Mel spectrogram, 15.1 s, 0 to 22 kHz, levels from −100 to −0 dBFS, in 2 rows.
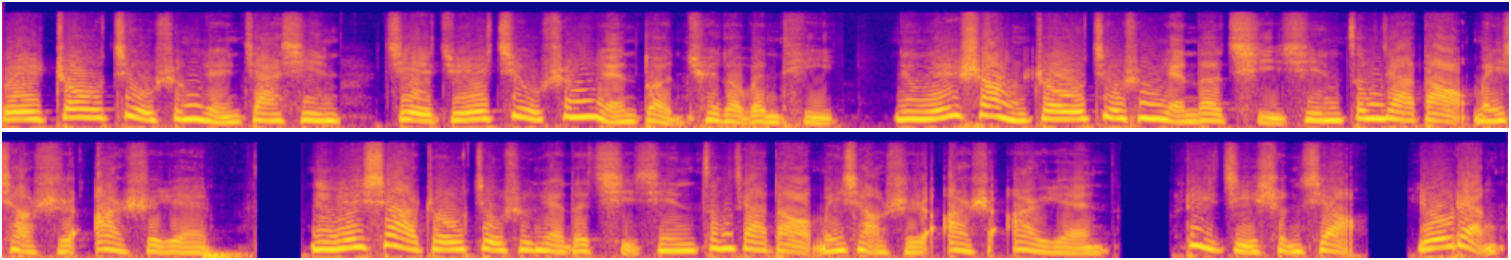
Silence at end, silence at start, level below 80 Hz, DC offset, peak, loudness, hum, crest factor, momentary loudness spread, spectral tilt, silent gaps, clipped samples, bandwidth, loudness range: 0 s; 0 s; -32 dBFS; 0.4%; -4 dBFS; -13 LUFS; none; 8 dB; 6 LU; -5.5 dB/octave; 8.81-9.02 s, 13.13-13.36 s, 14.37-14.55 s; under 0.1%; 16 kHz; 2 LU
